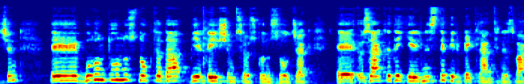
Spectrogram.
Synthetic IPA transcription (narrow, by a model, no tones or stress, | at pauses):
t͡ʃʰin | ɛːbulˠund̪uːnuzno̞k̚t̪ʰad̪abiɾd̪e̞jiʃimsø̞zkʰo̞nusuo̞lˠud͡ʒak | ɛʔø̞zɛlʲːiclʲɛd̪ʲɛje̞ɾinizd̪ɛbiɾbɛclʲænt̪ʰinizvaɾ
